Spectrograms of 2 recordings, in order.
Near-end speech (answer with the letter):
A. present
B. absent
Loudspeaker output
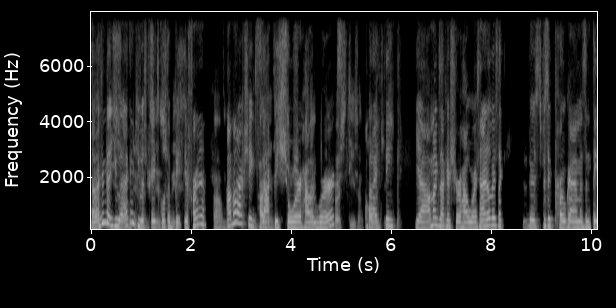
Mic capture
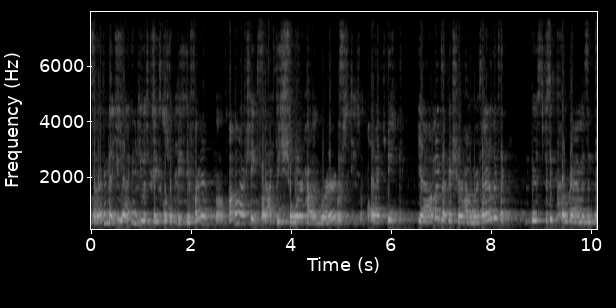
B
